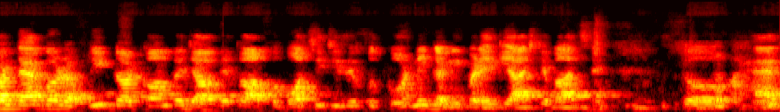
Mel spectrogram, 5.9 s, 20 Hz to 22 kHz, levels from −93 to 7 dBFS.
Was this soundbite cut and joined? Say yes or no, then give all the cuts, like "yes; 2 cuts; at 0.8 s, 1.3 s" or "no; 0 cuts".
no; 0 cuts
